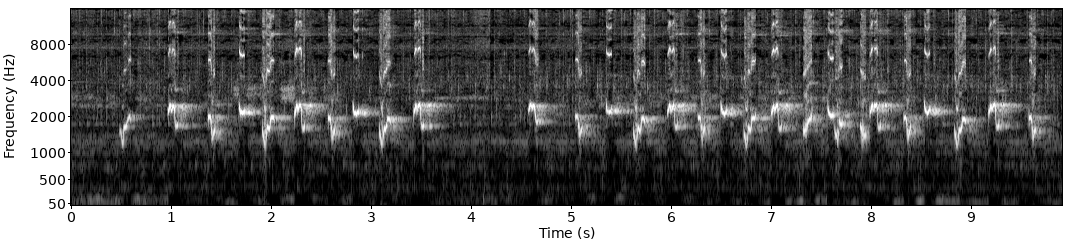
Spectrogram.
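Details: Lively sooty-headed bulbul song meant to lure other bulbuls that rarely sing: quick chuckling phrases of short dipping-and-rising notes, nearly continuous with one short pause, over a faint low background rumble.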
